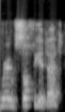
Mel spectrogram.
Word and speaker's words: Real Sociedad: real sophia dad yeah it kind of depends uh the kind of latin american pronunciation they kind of emphasize the seas more but if if it's a kind of spanish speaking it's generally the the sea like a sound so uh yeah or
